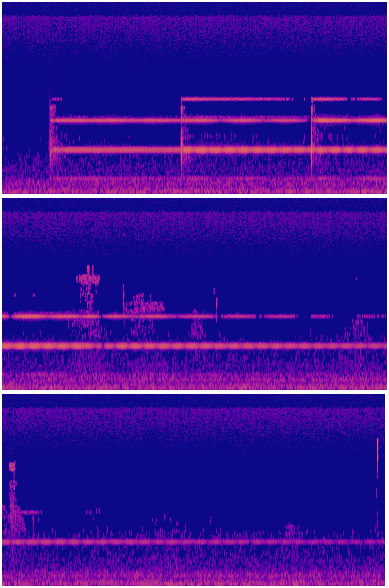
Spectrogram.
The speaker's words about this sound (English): And as the sound of the bell fades, just really come into your body, just as it is right now.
